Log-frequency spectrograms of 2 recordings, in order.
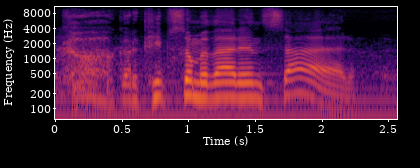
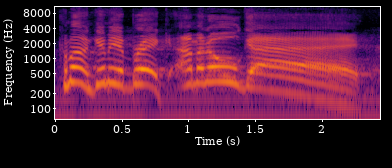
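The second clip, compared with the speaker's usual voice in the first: high, pleading mock outburst; mock protest; 7 semitones higher than usual. Mock protest at audience's laughter.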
